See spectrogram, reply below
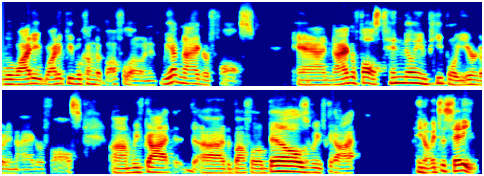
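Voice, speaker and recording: Guy from georgia chatting on a podcast, bright forceful voice, lots of ums, dry sound. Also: mid-range voice, no room sound. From Georgia, US South. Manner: chatty, many fillers and restarts. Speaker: podcast guest, rental investor. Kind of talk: casual interview talk.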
